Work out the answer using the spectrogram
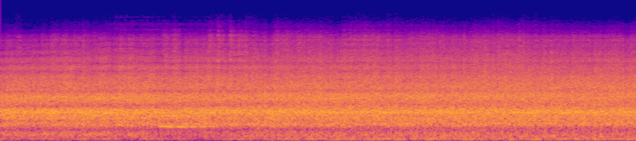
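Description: ICF Medha EMU local train running across an open steel girder bridge: a loud, steady rumble of wheels on rails and bridge deck.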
